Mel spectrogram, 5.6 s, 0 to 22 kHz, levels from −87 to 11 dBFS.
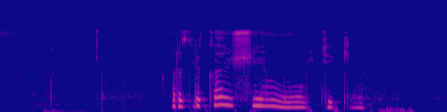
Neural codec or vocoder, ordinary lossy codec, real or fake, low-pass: none; none; real; 7.2 kHz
